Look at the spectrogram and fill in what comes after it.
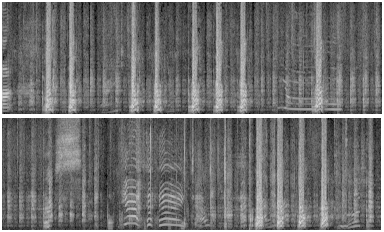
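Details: Noisy New Zealand Huntaways out on a Sunday walk with their owners: loud, sharp barks come in quick bursts, several per second at times, while people talk, laugh and a short whistle sounds.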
